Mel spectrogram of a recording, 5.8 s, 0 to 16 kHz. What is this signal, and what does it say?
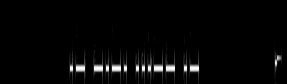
Morse code, heard as a keyed tone, about 20 wpm, 700 Hz. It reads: AC3A
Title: USA Call Signs Repeated 3x 20wpm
